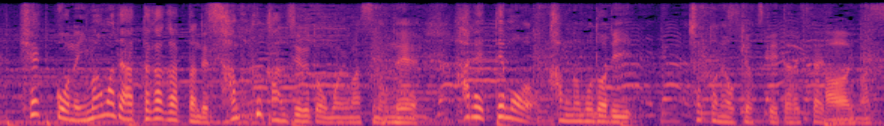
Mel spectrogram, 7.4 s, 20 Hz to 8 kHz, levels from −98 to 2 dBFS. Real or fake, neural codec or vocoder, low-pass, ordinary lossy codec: real; none; 7.2 kHz; none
